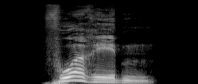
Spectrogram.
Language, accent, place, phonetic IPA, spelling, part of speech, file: German, Germany, Berlin, [ˈfoːɐ̯ˌʁeːdn̩], Vorreden, noun, De-Vorreden.ogg
- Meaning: plural of Vorrede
